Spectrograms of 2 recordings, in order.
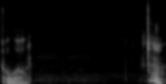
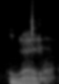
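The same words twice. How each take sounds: First: Whisper. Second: Said in the usual way. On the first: Real, not acted. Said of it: "Oh well (first take)". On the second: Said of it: "Oh well (whispered retake)".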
